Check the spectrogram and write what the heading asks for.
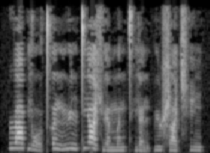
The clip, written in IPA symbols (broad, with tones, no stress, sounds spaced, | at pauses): ɻ ä˥ p j o̰˨˩ ʊ̯ t̪ʰ ə˥˧ n m y˥˧ n t̪ j ä˥˩ ɕ ɥ ɛ˩ m ə˧˥ n t̪ʰ j ɛ̰˨˩ n p y˥ ʂ ä˧˥ t͡ɕʰ i˧ ŋ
